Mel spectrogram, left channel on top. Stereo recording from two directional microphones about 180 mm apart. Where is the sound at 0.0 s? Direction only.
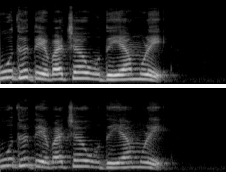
40° left (ahead or behind).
